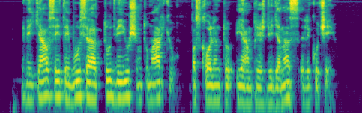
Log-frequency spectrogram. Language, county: Lithuanian, Kaunas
